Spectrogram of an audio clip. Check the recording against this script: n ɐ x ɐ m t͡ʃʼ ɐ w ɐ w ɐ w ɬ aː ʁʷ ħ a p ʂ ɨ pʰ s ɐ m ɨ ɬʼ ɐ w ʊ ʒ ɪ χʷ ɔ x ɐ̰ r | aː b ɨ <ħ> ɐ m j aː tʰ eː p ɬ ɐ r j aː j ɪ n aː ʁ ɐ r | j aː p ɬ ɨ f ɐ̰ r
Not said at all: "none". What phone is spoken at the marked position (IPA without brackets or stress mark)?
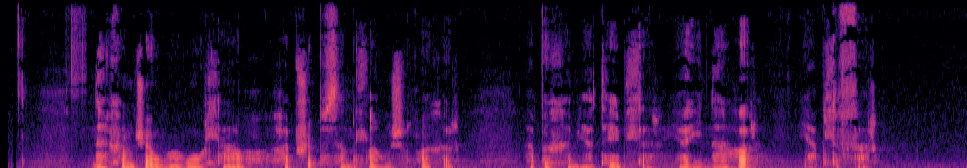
x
